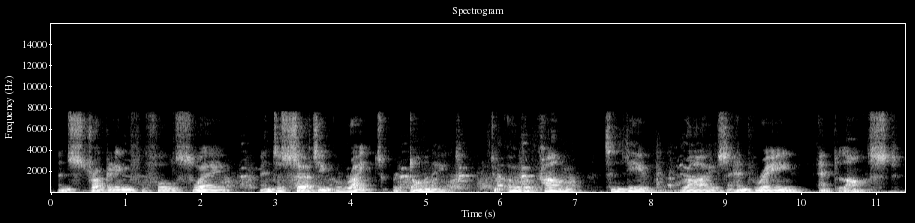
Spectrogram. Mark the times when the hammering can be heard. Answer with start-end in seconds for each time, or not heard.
not heard.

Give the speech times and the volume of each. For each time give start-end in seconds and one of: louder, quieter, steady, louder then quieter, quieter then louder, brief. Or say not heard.
0.1-11.3 steady.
